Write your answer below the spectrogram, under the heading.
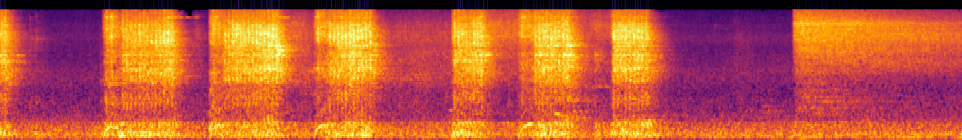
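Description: Pneumatic impact wrench rattling on a wheel's lug nuts in about seven short bursts of roughly a second each, then a longer, steadier run near the end that slowly fades.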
